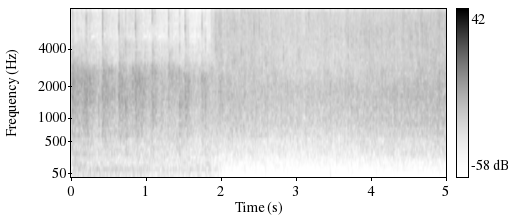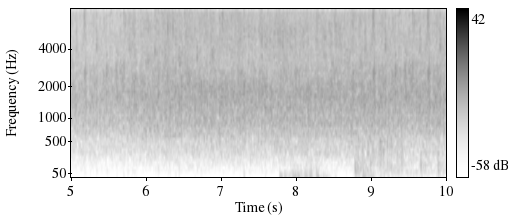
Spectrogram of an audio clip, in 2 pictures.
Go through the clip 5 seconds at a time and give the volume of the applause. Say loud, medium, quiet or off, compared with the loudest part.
medium, loud.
